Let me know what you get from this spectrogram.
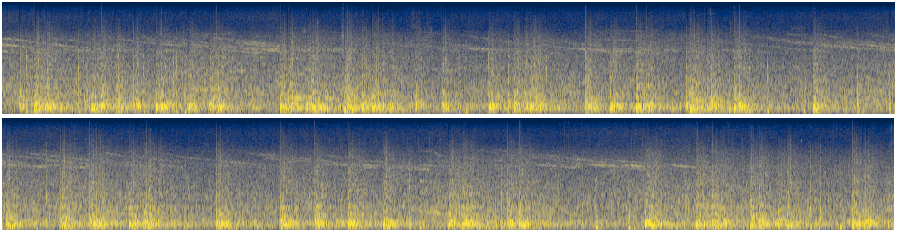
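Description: Japanese starmine fireworks barrage: shells bursting in rapid, overlapping succession, with crackle and repeated falling whistles.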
